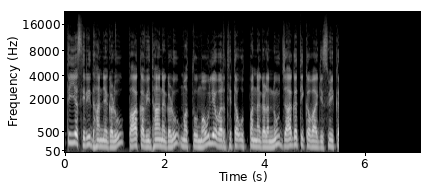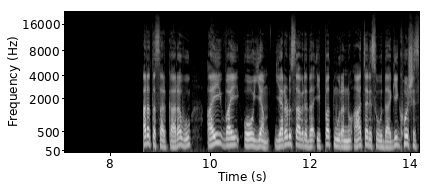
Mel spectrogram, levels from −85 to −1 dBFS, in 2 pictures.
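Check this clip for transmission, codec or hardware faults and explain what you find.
One fault stands out: an audio dropout to silence from 5.48 to 8.67 s, erasing about 3.2 s of speech. The speech stops mid-flow and resumes just as abruptly. The likely cause is lost input, such as a disconnected device or stray mute, while recording continued writing zeros. Unlike a natural pause or gated quiet, the gap holds no room tone at all, and what was said meanwhile is simply missing.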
